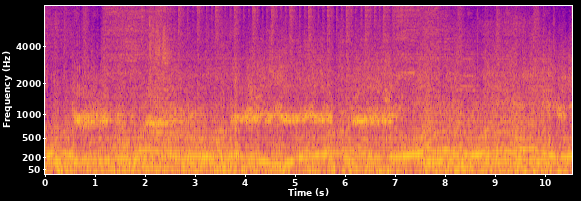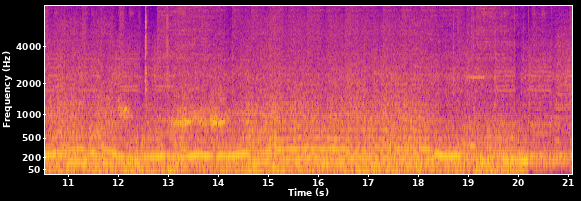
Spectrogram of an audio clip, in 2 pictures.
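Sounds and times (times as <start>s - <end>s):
car engine revving: 0.0s - 21.0s
tyre squeal: 18.4s - 19.6s.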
